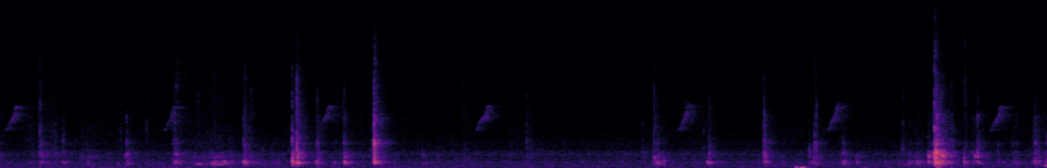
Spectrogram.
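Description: A plastic toy dump truck knocking and clattering on a tile floor as it is handled and tipped, in irregular clicks and taps with the loudest cluster near the end. Faint short high chirps recur in the background.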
